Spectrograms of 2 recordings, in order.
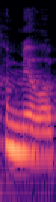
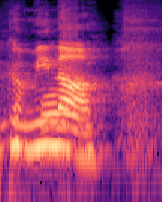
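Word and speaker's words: Camina: think I would say her name is not Camilla first you need to know somebody's name so you Kamina you can follow them I don't know why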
